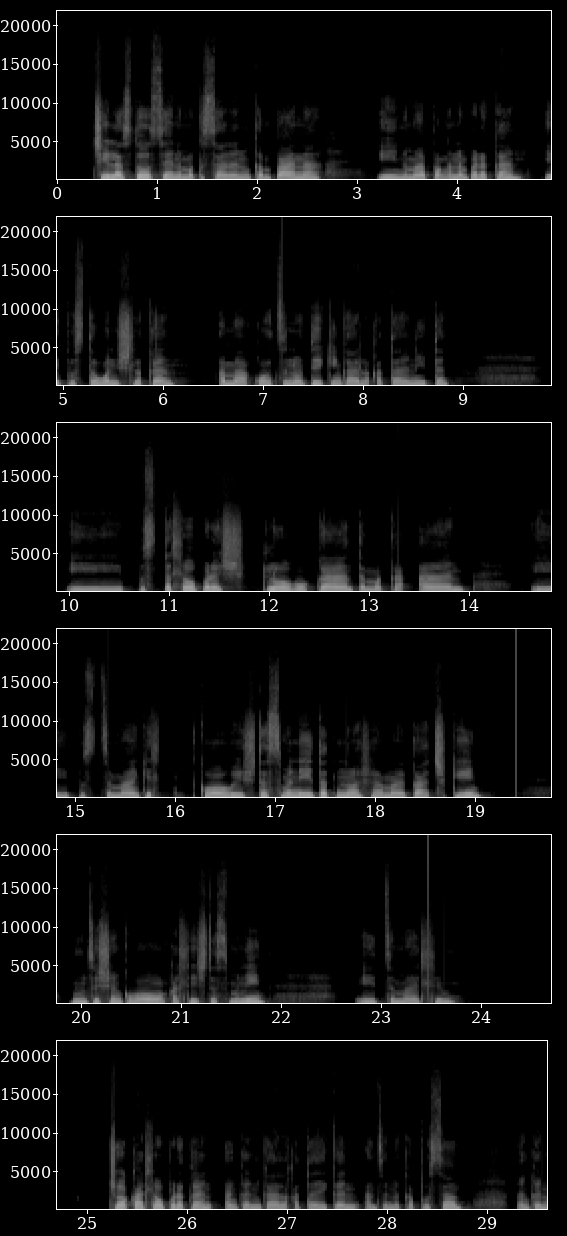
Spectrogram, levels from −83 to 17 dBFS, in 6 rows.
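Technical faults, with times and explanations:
1.07 to 29.58 s, word clock ticks: a brief tick about once a second, some thirty in all, running beneath the speech to the end. The receiving device runs on its own clock instead of locking to the sender's, and the two differ by something like 20 ppm. Each time they slip past each other a single sample is dropped or repeated. A spectrogram shows thin full-band vertical lines evenly spaced; the waveform shows tiny steps or kinks.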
